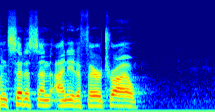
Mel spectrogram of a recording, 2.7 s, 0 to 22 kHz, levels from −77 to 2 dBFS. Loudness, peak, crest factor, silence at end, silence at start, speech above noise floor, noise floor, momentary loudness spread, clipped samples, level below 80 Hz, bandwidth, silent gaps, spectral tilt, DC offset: -17 LUFS; -2 dBFS; 18 dB; 0.95 s; 0 s; 42 dB; -59 dBFS; 4 LU; under 0.1%; -58 dBFS; 16 kHz; none; -4.5 dB/octave; 0.7%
